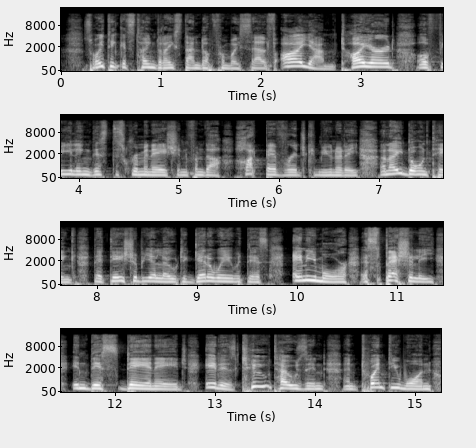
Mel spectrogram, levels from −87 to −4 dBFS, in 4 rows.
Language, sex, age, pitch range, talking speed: English, male, 30-49, 110-165 Hz, 185 wpm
